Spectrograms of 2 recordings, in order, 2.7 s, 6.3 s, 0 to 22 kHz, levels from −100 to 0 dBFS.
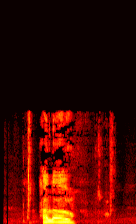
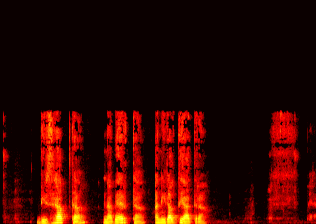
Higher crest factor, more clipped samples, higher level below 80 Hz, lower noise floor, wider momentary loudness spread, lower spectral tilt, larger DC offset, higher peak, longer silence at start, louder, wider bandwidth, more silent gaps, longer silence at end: about the same, 18 dB vs 22 dB; neither; first, -62 dBFS vs -76 dBFS; second, -55 dBFS vs -79 dBFS; first, 23 LU vs 15 LU; about the same, -6 dB/octave vs -6 dB/octave; neither; first, -2 dBFS vs -6 dBFS; second, 0.55 s vs 0.75 s; first, -17 LUFS vs -25 LUFS; about the same, 11.5 kHz vs 11.5 kHz; neither; second, 1.25 s vs 2.2 s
